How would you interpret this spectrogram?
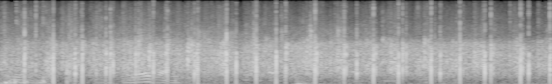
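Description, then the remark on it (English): An audience at an Institute for Governance and Sustainable Development event gives the organizers a quick round of applause, steady dense, crackling clapping that stays fairly even in loudness throughout, with a few murmured voices faintly underneath. “So let's give them a quick round of applause.”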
